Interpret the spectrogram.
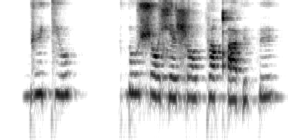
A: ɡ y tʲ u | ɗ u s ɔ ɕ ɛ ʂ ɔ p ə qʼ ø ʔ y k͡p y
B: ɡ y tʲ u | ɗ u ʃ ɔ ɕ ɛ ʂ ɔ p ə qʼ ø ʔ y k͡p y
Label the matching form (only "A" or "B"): B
